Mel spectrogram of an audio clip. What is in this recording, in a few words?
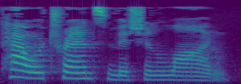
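"power-transmission line", English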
